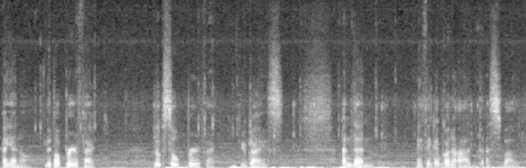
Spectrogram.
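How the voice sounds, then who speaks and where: A man with a Filipino accent giving excitable, dramatic live commentary while playing a dress-up game. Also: mid-range voice, brisk, slight background noise. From Philippines. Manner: excitable and dramatic, mixes English and Tagalog. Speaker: gaming content creator.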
